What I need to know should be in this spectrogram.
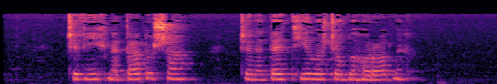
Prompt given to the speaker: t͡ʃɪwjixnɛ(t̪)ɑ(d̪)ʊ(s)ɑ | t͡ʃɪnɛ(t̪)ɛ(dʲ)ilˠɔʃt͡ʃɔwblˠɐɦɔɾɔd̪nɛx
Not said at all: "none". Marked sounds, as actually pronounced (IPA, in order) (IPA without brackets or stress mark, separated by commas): t̪, d̪, ʃ, t̪, tʲ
